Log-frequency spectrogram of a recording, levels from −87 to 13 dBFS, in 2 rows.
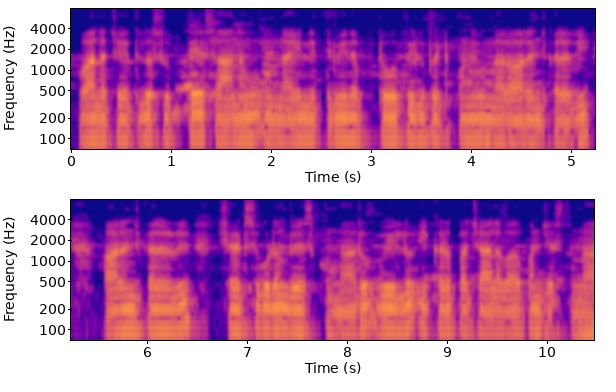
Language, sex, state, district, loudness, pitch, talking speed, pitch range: Telugu, male, Telangana, Nalgonda, -22 LUFS, 100 Hz, 145 wpm, 95-105 Hz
